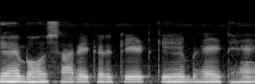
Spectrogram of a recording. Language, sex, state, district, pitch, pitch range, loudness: Hindi, male, Uttarakhand, Uttarkashi, 120 Hz, 115-120 Hz, -16 LUFS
